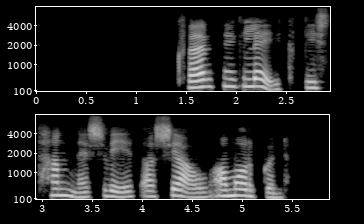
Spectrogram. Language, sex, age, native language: Icelandic, female, 60-69, Icelandic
